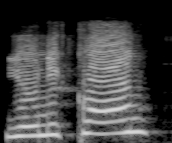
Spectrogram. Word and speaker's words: unicorn: Okay, I've told you, no, uniform, unicorn. See a unicorn, uniform, useful. All these words, it has a YU sound.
